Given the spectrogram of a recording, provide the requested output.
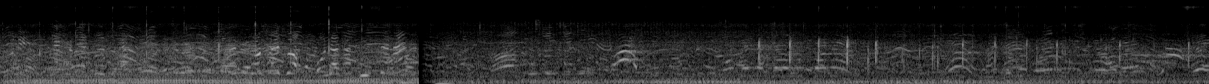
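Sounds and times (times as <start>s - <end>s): children and adults chattering: 0.0s - 12.0s.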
